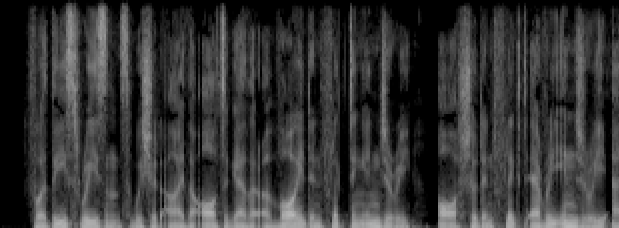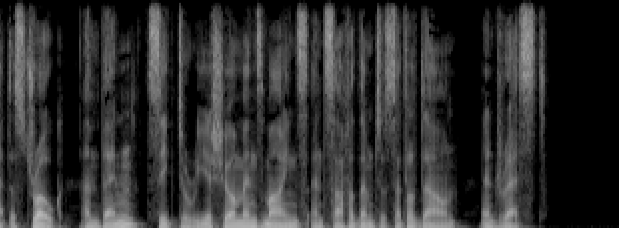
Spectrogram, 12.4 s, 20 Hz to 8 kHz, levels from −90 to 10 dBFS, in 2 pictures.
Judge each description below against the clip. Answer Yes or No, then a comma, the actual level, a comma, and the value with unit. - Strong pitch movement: Yes, wide, 6.0 semitones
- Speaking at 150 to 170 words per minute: Yes, average, 160 wpm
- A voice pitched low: Yes, very low, 85 Hz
